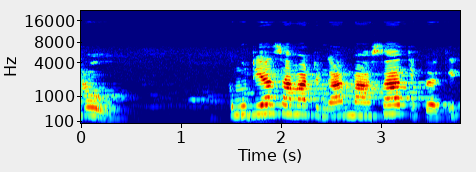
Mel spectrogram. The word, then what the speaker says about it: rho: Rho atau massa jenis, ini bacanya rho.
